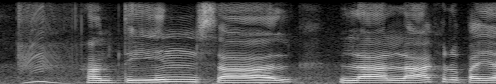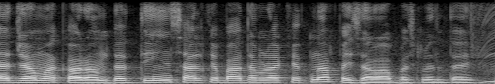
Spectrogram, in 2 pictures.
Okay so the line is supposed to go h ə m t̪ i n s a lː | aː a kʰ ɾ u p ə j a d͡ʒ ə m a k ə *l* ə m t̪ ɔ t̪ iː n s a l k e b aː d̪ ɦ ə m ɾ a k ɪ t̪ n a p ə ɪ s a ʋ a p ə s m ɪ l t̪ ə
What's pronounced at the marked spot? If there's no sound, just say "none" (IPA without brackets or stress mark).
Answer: ɾ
